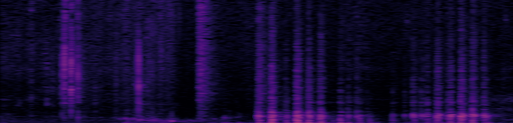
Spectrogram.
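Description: An orange rubber puffer ball is squeezed hard so its smooth inner bubble bulges out, while fingers rub and squeeze it. The clip is a close, low series of squeaky rubber creaks and soft stretching sounds that get denser and louder in the second half.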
